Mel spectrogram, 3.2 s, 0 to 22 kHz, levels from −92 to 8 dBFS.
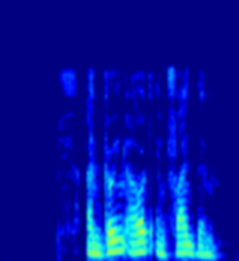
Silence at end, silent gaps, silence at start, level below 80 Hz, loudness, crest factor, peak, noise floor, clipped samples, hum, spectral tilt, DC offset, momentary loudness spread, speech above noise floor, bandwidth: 0.3 s; none; 0.85 s; -80 dBFS; -43 LUFS; 20 dB; -26 dBFS; under -90 dBFS; under 0.1%; none; -8.5 dB/octave; under 0.1%; 14 LU; over 48 dB; 8 kHz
